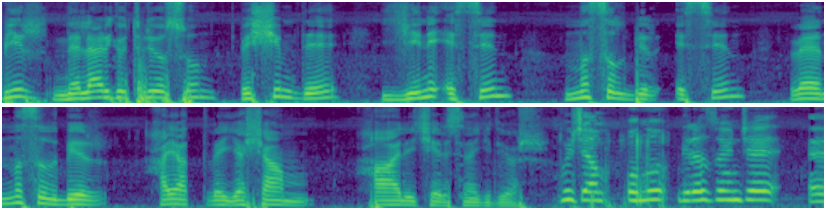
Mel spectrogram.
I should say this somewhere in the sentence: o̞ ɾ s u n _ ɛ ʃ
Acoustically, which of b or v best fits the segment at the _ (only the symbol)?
v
